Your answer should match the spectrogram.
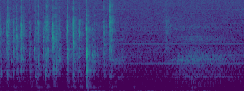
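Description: Typing on a computer keyboard: a quick run of many light, clicky keystrokes in an uneven rhythm, fairly faint and without talk, easing off into near quiet after the first second and a half.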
